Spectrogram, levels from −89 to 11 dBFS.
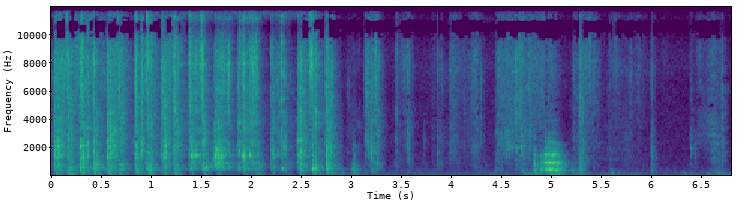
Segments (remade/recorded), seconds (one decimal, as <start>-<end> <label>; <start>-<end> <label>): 0.0-1.3 recorded; 1.3-2.5 remade; 2.5-6.8 recorded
